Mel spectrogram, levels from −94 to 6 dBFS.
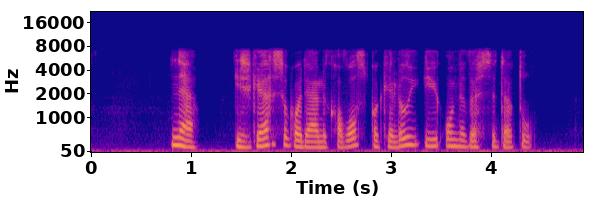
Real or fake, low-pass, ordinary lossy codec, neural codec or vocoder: fake; 7.2 kHz; Opus, 32 kbps; autoencoder, 22.05 kHz, a latent of 192 numbers a frame, VITS, trained on many speakers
